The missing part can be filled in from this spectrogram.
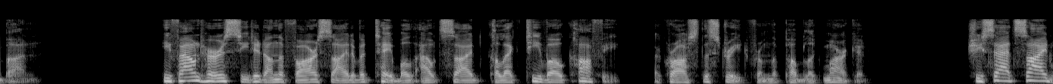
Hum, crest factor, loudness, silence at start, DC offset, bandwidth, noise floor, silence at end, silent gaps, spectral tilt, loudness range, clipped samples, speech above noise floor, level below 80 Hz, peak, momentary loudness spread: none; 20 dB; -22 LUFS; 0 s; under 0.1%; 9 kHz; -83 dBFS; 0 s; none; -3.5 dB/octave; 5 LU; under 0.1%; 60 dB; -54 dBFS; -4 dBFS; 14 LU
